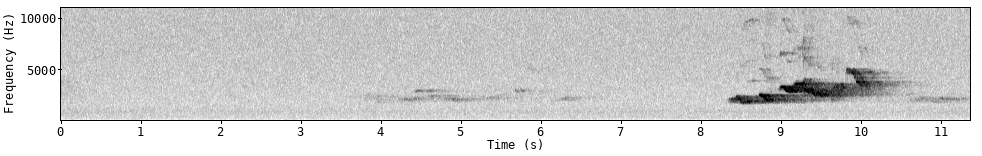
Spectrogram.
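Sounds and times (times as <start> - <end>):
common blackbird Turdus merula singing whistled phrase: 8.4 - 10.4.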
